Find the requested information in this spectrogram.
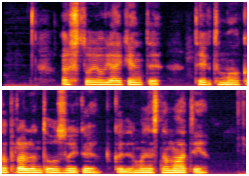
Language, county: Lithuanian, Marijampolė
